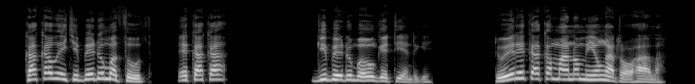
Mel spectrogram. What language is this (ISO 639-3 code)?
luo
